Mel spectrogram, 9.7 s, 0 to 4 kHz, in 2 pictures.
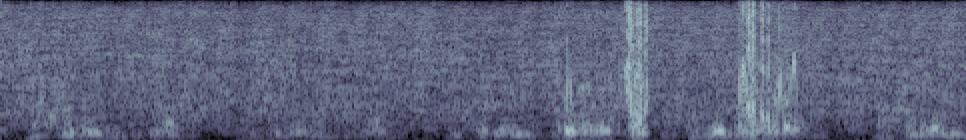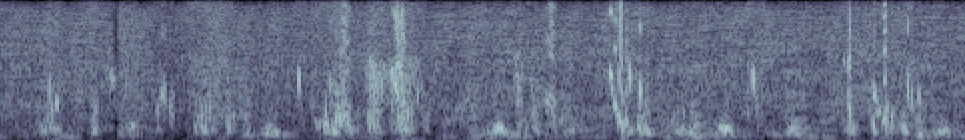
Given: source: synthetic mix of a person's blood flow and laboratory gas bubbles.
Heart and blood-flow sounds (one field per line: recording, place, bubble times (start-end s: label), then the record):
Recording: Doppler ultrasound of blood flow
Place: precordium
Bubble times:
2.76-3.27 s: bubbles
3.67-4.00 s: bubbles
5.04-5.15 s: bubbles
5.25-5.34 s: bubbles
5.36-5.41 s: bubbles
5.58-5.70 s: bubbles
5.76-6.02 s: bubbles
6.27-6.98 s: bubbles
7.38-7.65 s: bubbles
7.83-8.34 s: bubbles
8.55-8.65 s: bubbles
9.01-9.12 s: bubbles
9.15-9.46 s: bubbles
From the record:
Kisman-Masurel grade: 233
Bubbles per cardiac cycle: several, 3 to 8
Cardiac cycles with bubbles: 50 to 99%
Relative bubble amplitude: loud (0.450 to 0.775)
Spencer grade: 3 (all of the cardiac periods contain showers or single bubble signals, but not dominating or overriding the cardiac motion signals)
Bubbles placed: only in the low amplitude regions of the cardiac cycle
